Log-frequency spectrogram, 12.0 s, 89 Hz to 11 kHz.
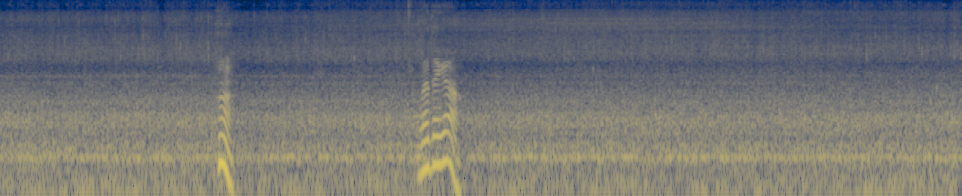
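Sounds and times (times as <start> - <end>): constant low hum: 0.0 - 12.0
outdoor background noise: 0.0 - 12.0.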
